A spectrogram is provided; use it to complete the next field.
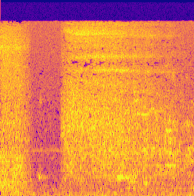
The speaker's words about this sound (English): deep inhale through your nose. Blow.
